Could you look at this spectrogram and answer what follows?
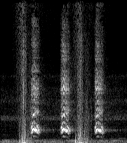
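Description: A large crow caws in a dark horror setting: four harsh, loud caws in two pairs, close by, with no talking.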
